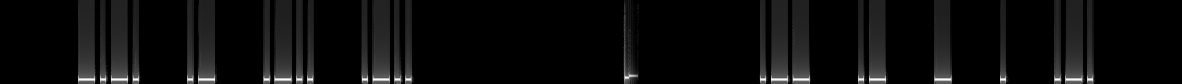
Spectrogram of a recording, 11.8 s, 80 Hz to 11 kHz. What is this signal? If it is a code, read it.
Morse code, heard as a keyed tone, about 22 wpm, spaced as for 13 wpm, 700 Hz. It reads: CALL WATER
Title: 3x Character Spacing - Top 100 Words - 22wpm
